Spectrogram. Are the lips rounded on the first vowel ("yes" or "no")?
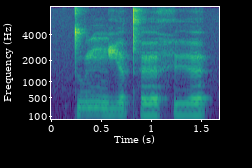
yes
